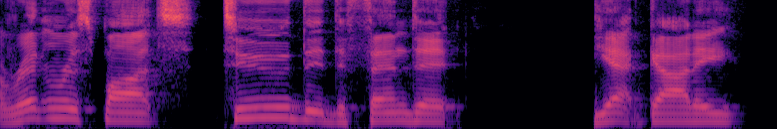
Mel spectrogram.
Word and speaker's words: Yak Gotti: response to the defendant Yak Gotti or Yak got it I said it right the first time yet got motion to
